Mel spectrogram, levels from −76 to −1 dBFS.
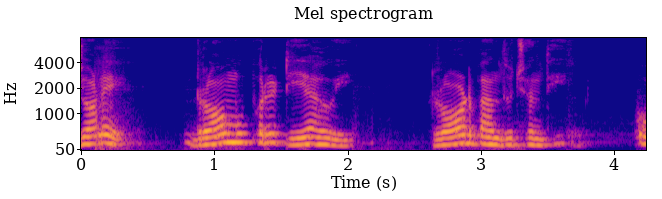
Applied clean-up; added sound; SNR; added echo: neural separator model SepFormer DNS4.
